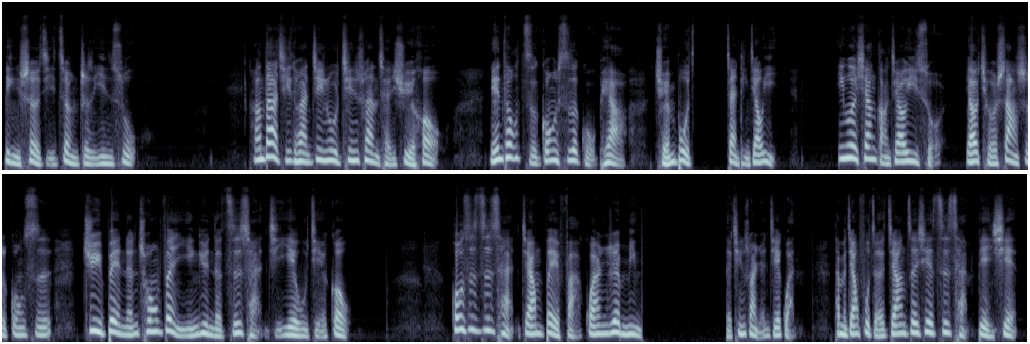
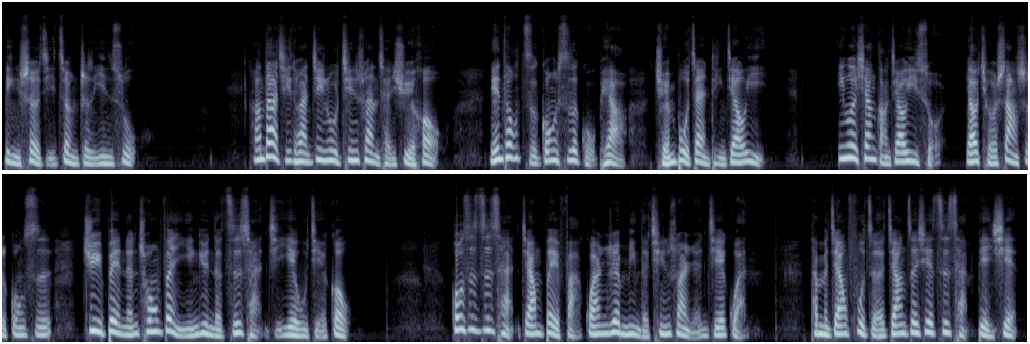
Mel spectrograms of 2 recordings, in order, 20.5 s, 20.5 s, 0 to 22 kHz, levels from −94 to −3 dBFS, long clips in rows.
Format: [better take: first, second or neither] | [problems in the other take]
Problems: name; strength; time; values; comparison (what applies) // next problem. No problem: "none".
second | audio freezing; at 7 s and at 17 s for 1 s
